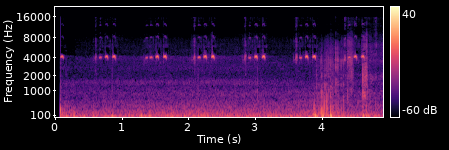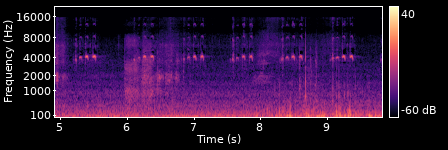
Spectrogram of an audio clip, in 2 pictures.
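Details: A cricket chirps steadily outdoors from a crack in a building, short high pulsed bursts repeating about twice a second over low rumble.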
